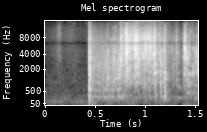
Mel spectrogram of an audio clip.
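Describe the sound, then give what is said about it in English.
A sudden loud smash of jugs breaking against the front of a door, followed by a scatter of crashing, tinkling shards and a second smashing burst near the end. There is no talking. “you pelt the front of your door with jugs.”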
